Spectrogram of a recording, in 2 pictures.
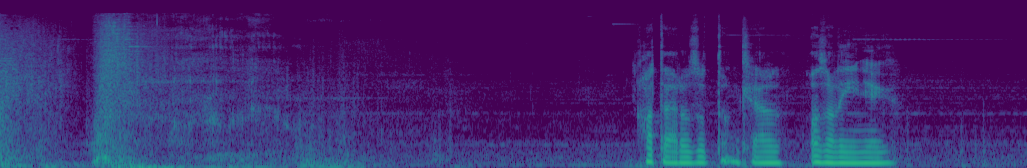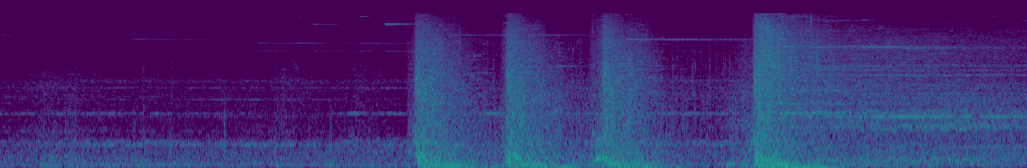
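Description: Heavy blows and bursts of magic crash loudly, several times.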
